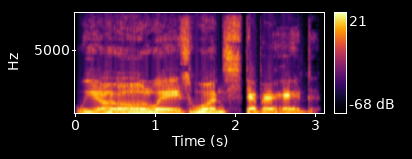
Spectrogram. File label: Male Orc; Grommash; Jaina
